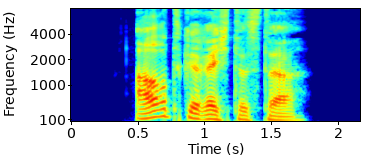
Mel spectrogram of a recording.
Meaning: inflection of artgerecht: 1. strong/mixed nominative masculine singular superlative degree 2. strong genitive/dative feminine singular superlative degree 3. strong genitive plural superlative degree
- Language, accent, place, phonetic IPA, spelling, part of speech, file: German, Germany, Berlin, [ˈaːʁtɡəˌʁɛçtəstɐ], artgerechtester, adjective, De-artgerechtester.ogg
